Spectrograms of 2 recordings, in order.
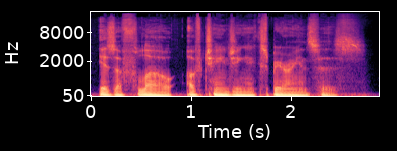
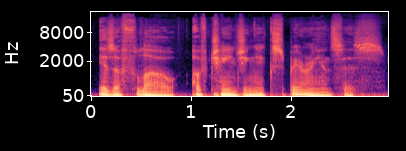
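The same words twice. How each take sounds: The two takes are said the same way.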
